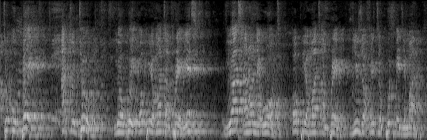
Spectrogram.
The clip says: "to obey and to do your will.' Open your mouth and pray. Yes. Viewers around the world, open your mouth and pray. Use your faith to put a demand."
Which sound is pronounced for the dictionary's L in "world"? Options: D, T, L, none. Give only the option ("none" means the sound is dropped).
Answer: none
